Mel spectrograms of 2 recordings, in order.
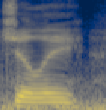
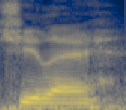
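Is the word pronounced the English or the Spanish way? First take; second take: English; Spanish. First: The name is said with an English pronunciation. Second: The name is said with a Spanish pronunciation. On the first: "the gringo way" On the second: "The Spanish way"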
